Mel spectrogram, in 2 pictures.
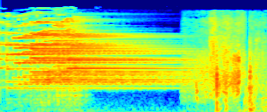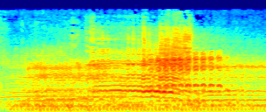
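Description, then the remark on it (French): A sustained ringing chime fades out, then a sheep on a farm bleats loudly, a long wavering cry with a shaky, quavering tone that carries to the end. “Dans une ferme qui paraît pourtant si paisible, il ne se passe pas une journée sans que le cochon et le mouton ne se chamaillent.”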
